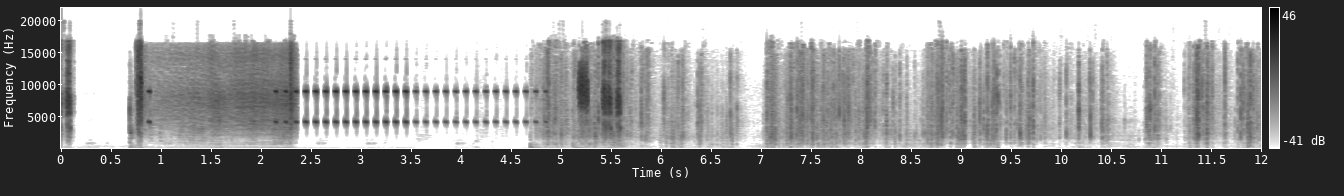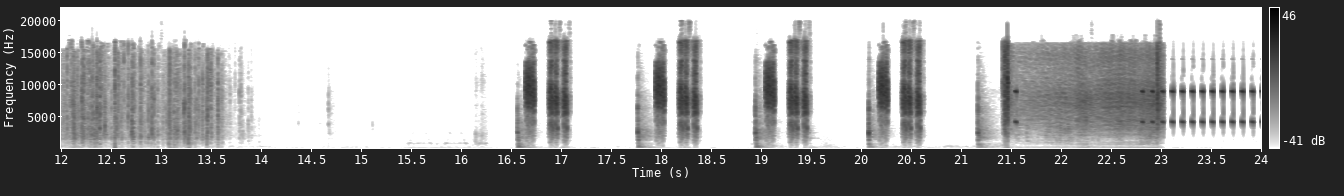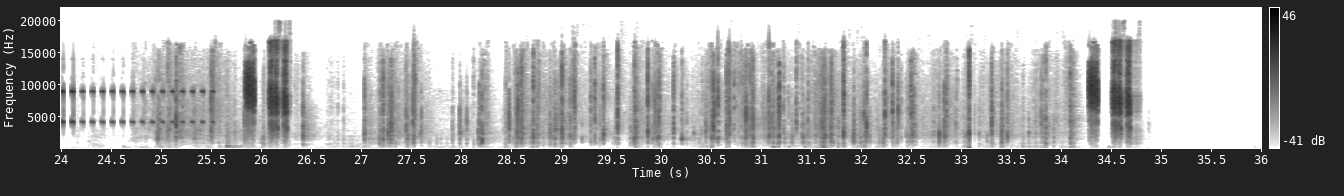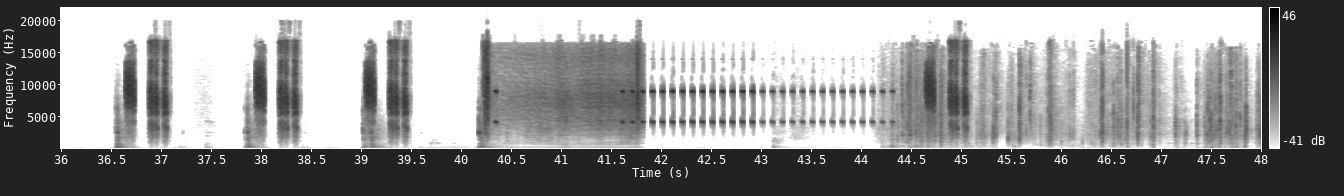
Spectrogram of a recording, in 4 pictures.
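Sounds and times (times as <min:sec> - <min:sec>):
plastic and cardboard crinkling: 0:04.7 - 0:13.9, 0:26.3 - 0:34.3, 0:44.2 - 0:48.0.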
